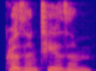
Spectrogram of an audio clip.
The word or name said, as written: presenteeism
